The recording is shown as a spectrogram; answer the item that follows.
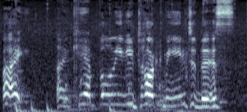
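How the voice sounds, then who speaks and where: A woman's voice: high-pitched, fairly even intonation, a little fast, pushed and bright, soft background music. A woman voicing a brash, grumbling teenage schoolgirl with a tomboyish, sarcastic manner in an anime fan dub. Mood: exasperated. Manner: blunt, sarcastic, complaining. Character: brash, grumbling boy in a teenage girl's body.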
